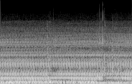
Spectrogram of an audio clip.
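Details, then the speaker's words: 2019 Nissan Sunny, AC blower under the dash: loud steady hum and whir with a rough buzzing edge and heavy vibration; its two bearings wear out after some time in service, causing the vibration and noise. "इसके लाक कुछ अरसा चलने के बाद ख़राब हो जाते हैं जिस वजह से फिर इसके अंदर वाइब्रेशन पैदा हो जाती है।"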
